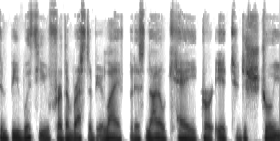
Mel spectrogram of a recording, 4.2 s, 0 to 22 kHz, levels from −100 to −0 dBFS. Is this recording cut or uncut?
cut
